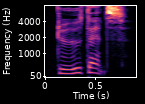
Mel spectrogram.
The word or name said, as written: dødedans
